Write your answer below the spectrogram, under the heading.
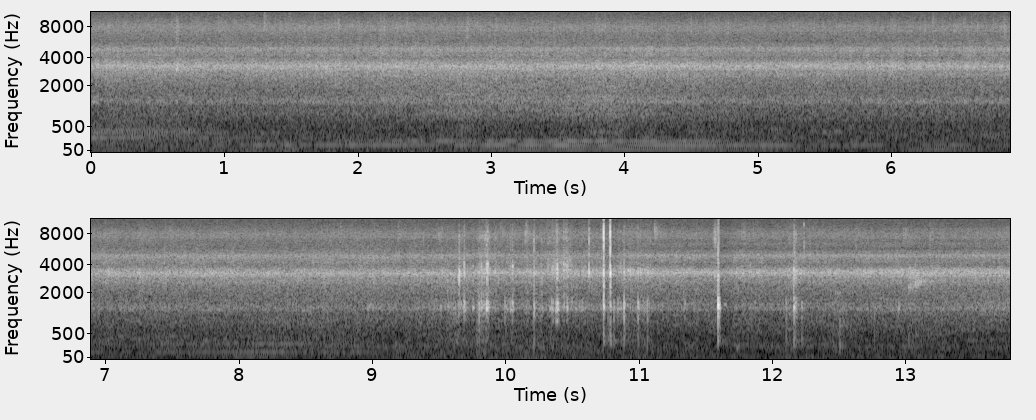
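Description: Steady outdoor hiss with a low engine-like hum that fades out about halfway through. Then a cluster of sharp clicks and taps comes about ten to twelve seconds in.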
